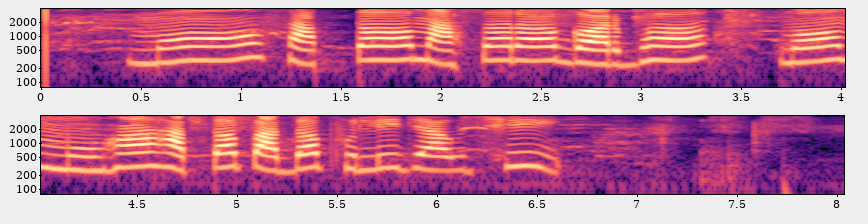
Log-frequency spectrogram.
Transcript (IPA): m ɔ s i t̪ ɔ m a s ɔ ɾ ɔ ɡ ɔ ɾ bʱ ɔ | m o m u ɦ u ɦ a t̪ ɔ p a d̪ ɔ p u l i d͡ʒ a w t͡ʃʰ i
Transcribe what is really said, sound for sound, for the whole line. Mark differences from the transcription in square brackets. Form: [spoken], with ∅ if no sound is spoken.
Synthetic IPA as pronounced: m [o] s [a] t̪ ɔ m a s ɔ ɾ ɔ ɡ ɔ ɾ bʱ ɔ | m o m u ɦ [ɔ] ɦ a t̪ ɔ p a d̪ ɔ [pʰ] u l i d͡ʒ a w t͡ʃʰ i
